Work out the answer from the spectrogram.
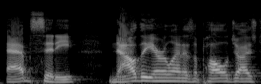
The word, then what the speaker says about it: ABCDE: name is a misspelled ABCDE pronounced AB City and when she went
